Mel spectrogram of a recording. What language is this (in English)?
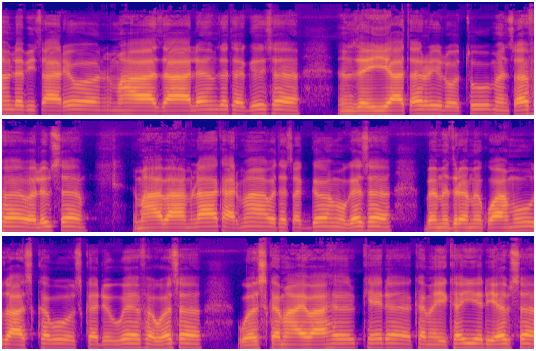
Amharic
